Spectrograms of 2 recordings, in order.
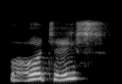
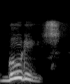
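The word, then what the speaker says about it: Boötes: is the other constellation that I mentioned earlier boat ace right here and if you don't if you have trouble pronouncing a word like that with the moon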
